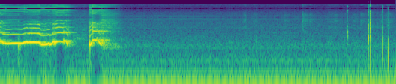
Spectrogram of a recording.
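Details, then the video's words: Shetland Sheepdog howling along to the start and end credits of the Coronation Street theme. A sustained high, even howl is followed by a short falling howl, then a faint steady hum with a few sharp clicks near the end. "DOG HOWLING TO CORONATION STREET"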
